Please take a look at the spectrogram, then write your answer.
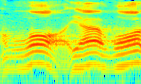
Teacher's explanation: Terutama ghain, gha ya, gha tebal jadi gha ya. Gha tebal tanpa membulatkan bibir juga ya.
